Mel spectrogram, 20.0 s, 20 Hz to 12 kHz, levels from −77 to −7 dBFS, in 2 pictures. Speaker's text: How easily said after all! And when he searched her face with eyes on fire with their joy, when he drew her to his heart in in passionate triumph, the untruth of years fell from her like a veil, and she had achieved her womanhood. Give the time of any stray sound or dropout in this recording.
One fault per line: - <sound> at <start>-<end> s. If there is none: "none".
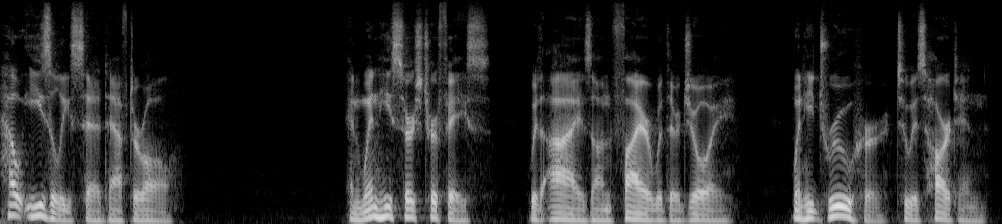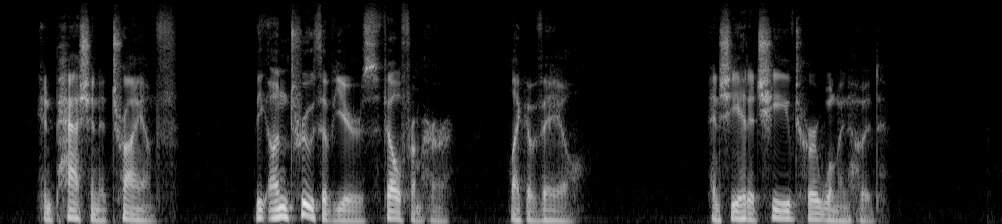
none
